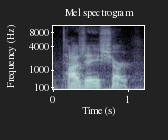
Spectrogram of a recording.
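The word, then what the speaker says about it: Tajaé Sharpe: think no one knows Taj a sharp that's how you officially pronounce his name Taj a sharp Aaron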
